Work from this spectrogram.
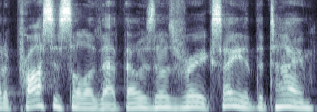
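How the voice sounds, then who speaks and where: This is a man with an American accent. His pitch sits fairly high. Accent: American, drifting toward Canadian. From Israel. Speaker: entrepreneur and investor. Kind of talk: interview conversation. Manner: halting, many fillers and repeats.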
